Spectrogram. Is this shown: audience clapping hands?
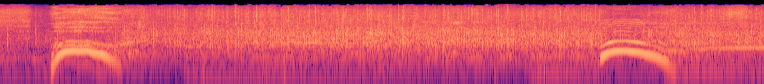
yes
